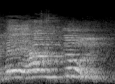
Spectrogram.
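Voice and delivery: high, loud, exaggerated hello; hammed-up fancy hello; weird overblown greeting. Shown as a demonstration. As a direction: greet with absurd over-the-top flair. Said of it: "It will sound very weird".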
